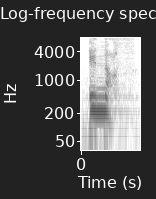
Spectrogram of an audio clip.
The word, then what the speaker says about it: enough: she doesn't have enough money now this word enough enough it's written e n o u G H the pronunciation is enough what does it mean let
